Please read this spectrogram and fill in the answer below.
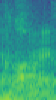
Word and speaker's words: clave: permeated the word and pronounce it like clave, and they don't even say the E, but it's really called clave.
